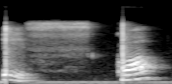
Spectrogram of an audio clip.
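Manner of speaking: Escola stretched very slowly, syllables pulled apart; slow syllable reading. Shown as a demonstration. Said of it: "Separe as sílabas de escola". (Escola muito devagar, separando as sílabas)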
